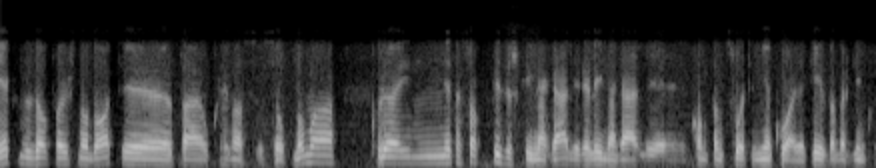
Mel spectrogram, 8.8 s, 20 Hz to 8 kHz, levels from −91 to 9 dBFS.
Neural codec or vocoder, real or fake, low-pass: none; real; 7.2 kHz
